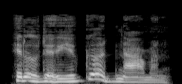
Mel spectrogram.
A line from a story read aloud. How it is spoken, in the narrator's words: Caleb replied with a chuckle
